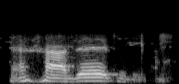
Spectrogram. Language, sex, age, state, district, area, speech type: Sindhi, female, 45-60, Uttar Pradesh, Lucknow, rural, conversation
